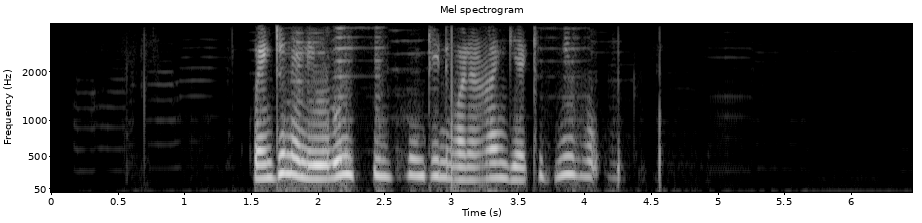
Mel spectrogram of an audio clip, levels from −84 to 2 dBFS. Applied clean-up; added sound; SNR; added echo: neural separator model SepFormer WHAM!.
